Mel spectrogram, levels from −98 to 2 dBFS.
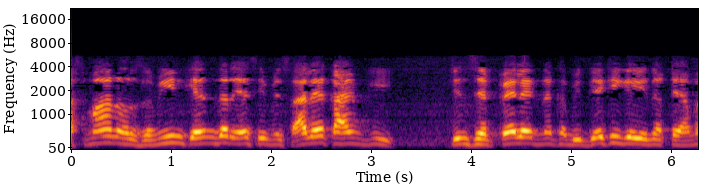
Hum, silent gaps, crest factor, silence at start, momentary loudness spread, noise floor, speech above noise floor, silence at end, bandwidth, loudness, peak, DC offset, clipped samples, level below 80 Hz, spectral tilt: none; none; 16 dB; 0 s; 14 LU; -64 dBFS; 48 dB; 0 s; 4.4 kHz; -16 LUFS; 0 dBFS; under 0.1%; under 0.1%; -78 dBFS; -10.5 dB/octave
